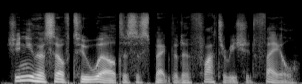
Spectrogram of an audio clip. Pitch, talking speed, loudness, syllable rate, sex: 105 Hz, 240 wpm, -19 LUFS, 5.5 syllables/s, male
